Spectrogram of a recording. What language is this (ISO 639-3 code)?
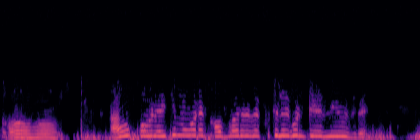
ori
